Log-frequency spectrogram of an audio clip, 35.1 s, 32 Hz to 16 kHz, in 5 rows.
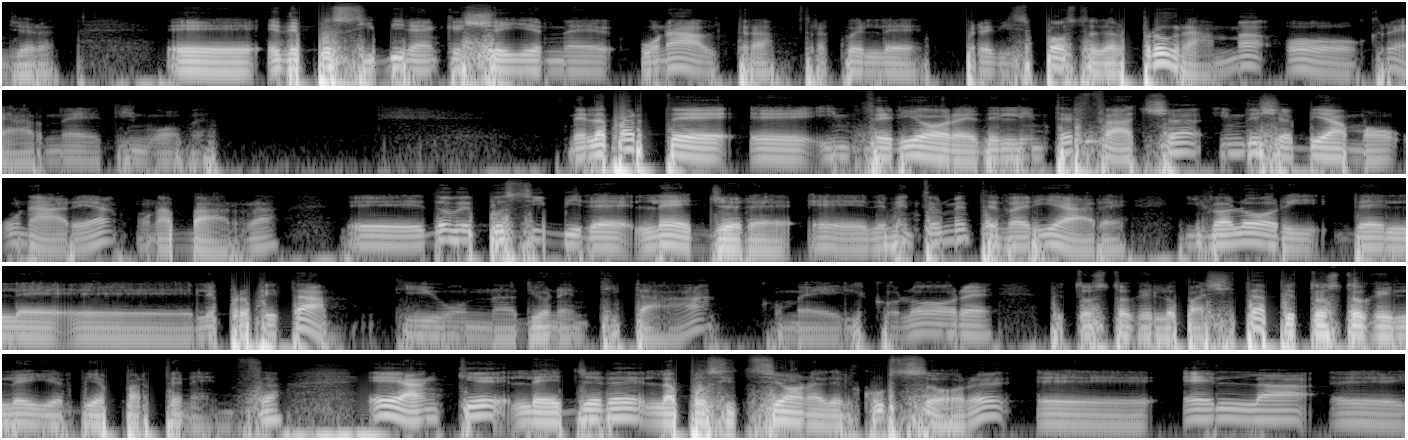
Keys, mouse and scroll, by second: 1.0 click, 8.3 click.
